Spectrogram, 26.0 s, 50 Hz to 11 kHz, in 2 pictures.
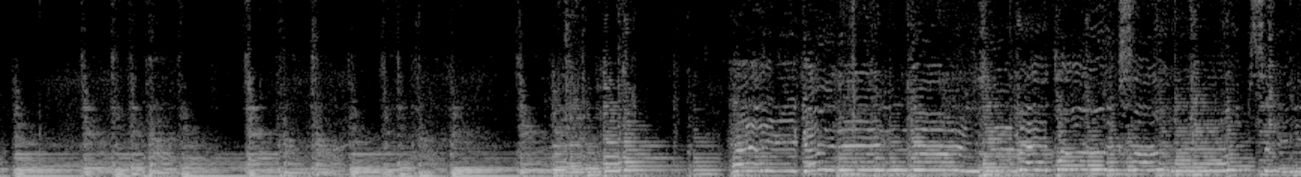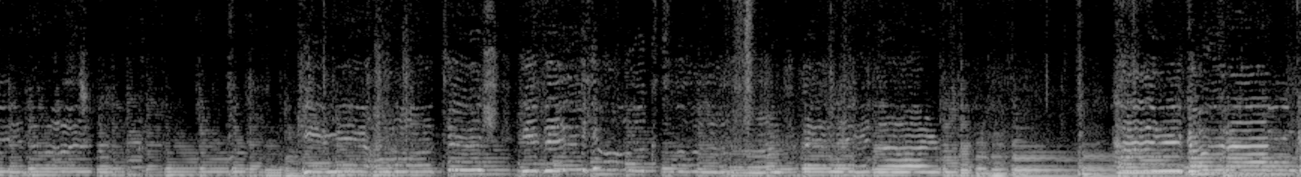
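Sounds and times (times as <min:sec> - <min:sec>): oud plucked: 0:00.0 - 0:26.0
woman singing: 0:06.9 - 0:14.6, 0:15.7 - 0:26.0.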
